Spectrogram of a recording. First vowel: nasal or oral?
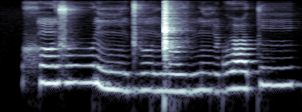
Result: nasal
